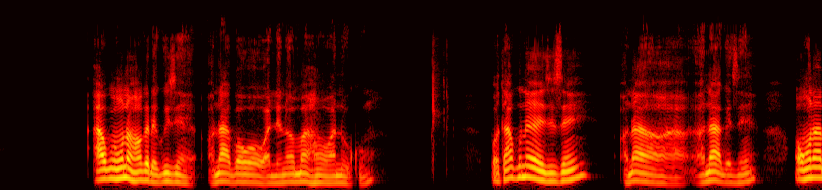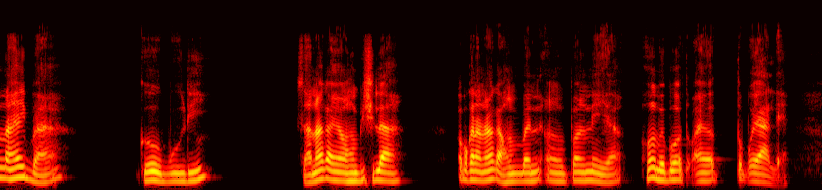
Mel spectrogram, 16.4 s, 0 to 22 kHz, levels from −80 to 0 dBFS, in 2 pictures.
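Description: Throughout, the speech sounds gritty, with flickering treble and nothing above 17.1 kHz, likely from Bluetooth SBC compression starved of bits, fitting roughly 96 kbps.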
